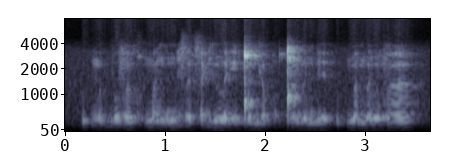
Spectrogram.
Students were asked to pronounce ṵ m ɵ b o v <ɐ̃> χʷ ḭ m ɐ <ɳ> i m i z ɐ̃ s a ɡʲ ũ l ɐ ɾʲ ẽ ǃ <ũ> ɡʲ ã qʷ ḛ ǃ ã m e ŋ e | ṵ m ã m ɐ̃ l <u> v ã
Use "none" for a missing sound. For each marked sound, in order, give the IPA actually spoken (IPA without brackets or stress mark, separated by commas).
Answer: ã, ŋ, ũ, ũ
